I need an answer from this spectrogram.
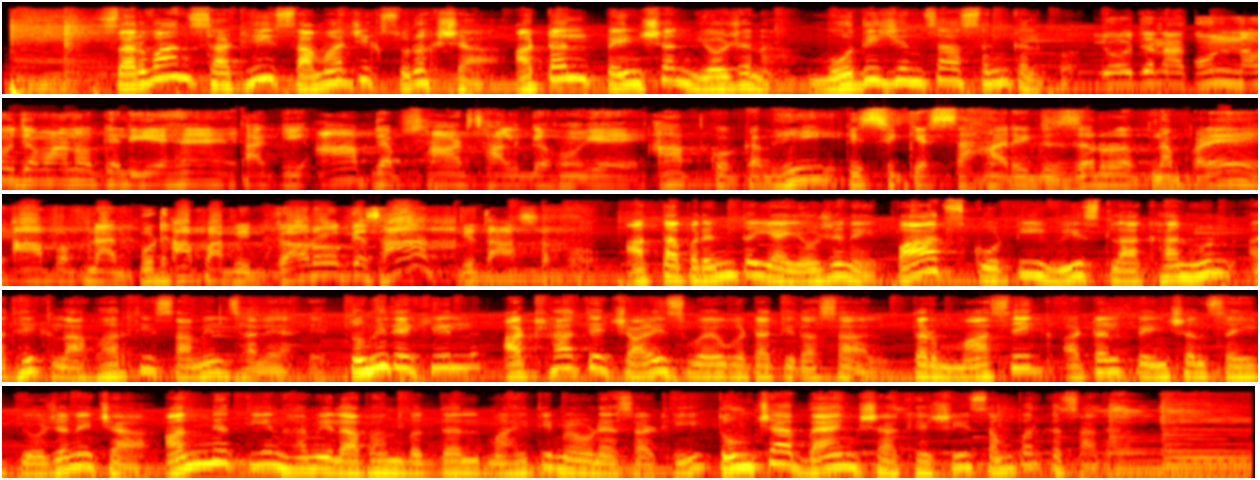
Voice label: Atal Pension Yojana, Marathi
